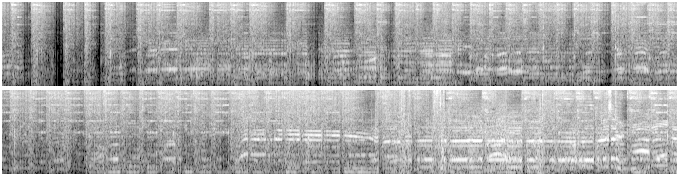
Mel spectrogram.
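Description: Harmonium and tabla playing devotional music, with hand claps and voices singing along; the music gets louder in the second half.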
